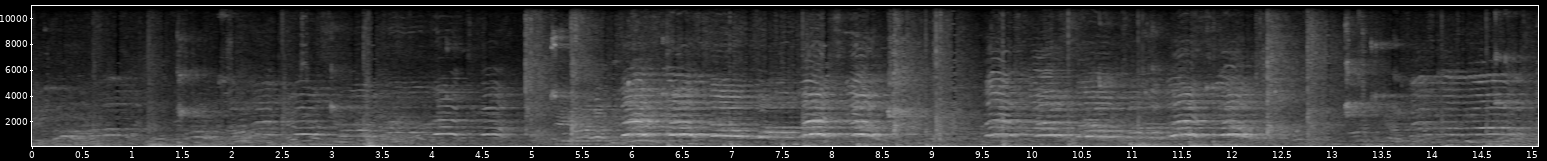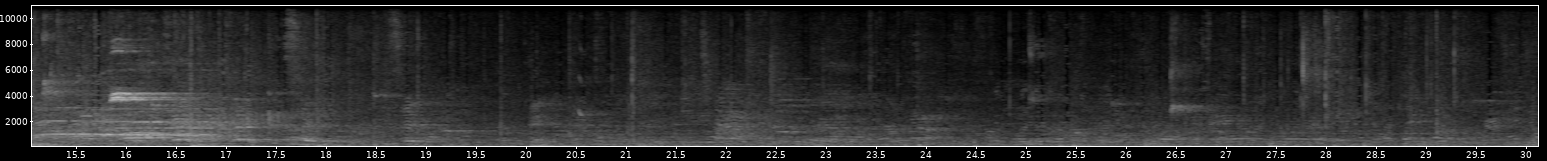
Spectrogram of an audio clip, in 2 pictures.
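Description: A basketball bouncing on a gym's hardwood floor during play, in an echoing hall. From about five seconds in, voices call out a chant that repeats roughly every two seconds, loudest near the sixteen-second mark, then die down.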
